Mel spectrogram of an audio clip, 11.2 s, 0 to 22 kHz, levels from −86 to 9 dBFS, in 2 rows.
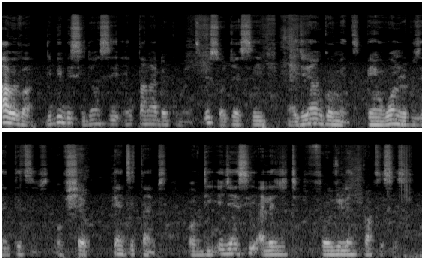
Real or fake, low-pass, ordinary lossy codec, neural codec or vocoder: real; 14.4 kHz; none; none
